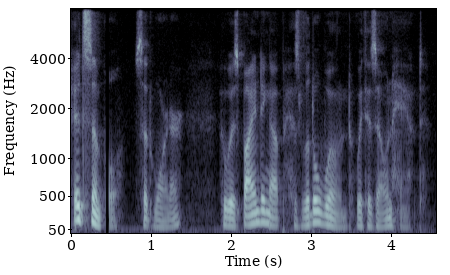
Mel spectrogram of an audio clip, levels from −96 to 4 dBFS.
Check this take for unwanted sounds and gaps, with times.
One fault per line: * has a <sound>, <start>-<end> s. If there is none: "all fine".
* has a dropout, 0.4-0.5 s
